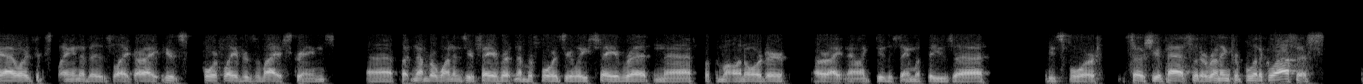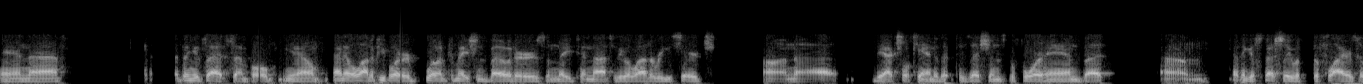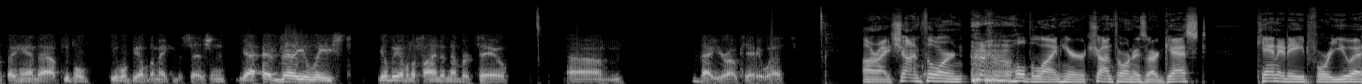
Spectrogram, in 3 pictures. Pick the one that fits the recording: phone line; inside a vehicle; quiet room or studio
phone line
